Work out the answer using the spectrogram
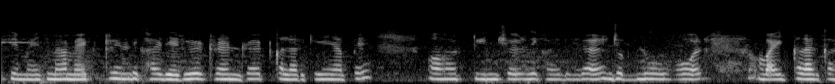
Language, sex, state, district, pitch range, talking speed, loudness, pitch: Hindi, female, Bihar, Saharsa, 230-250 Hz, 215 wpm, -19 LUFS, 240 Hz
